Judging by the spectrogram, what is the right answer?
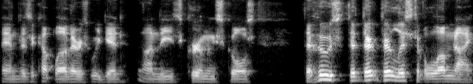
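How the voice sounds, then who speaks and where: On a very clean recording with a silent background, a man speaks in a normal speaking voice. His fairly low pitch shows ordinary variation at a fairly quick pace. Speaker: history podcast host. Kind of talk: casual history discussion.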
